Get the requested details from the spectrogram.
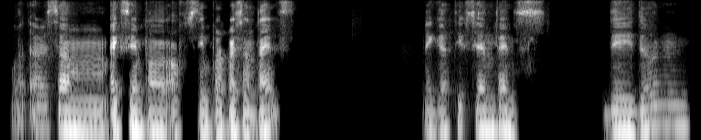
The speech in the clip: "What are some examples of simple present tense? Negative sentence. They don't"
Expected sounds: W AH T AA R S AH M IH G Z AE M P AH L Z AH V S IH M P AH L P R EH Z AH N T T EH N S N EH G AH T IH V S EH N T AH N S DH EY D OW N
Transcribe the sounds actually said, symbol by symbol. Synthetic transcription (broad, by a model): W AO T AA R S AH M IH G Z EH M P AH L AH F S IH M P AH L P EH S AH N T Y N S N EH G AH T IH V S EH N T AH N S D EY D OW N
